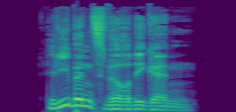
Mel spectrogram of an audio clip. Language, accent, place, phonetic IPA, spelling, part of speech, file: German, Germany, Berlin, [ˈliːbənsvʏʁdɪɡn̩], liebenswürdigen, adjective, De-liebenswürdigen.ogg
- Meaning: inflection of liebenswürdig: 1. strong genitive masculine/neuter singular 2. weak/mixed genitive/dative all-gender singular 3. strong/weak/mixed accusative masculine singular 4. strong dative plural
